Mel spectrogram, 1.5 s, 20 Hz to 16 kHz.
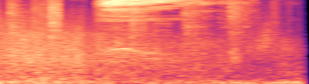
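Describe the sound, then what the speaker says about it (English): A loud explosion in the VR shooter H3VR rolls out as a dense, sustained low rumble with crackling debris, close and unbroken. "man, here's a cooler explosion."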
